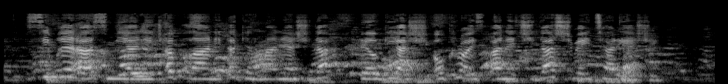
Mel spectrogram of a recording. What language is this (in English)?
Georgian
